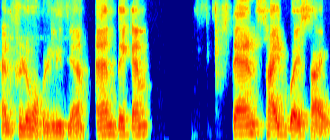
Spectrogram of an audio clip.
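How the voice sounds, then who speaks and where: A man with a Bangladeshi accent speaks at a very slow pace with lively intonation. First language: Bengali. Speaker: human rights advocate. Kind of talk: panel talk. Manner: halting.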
